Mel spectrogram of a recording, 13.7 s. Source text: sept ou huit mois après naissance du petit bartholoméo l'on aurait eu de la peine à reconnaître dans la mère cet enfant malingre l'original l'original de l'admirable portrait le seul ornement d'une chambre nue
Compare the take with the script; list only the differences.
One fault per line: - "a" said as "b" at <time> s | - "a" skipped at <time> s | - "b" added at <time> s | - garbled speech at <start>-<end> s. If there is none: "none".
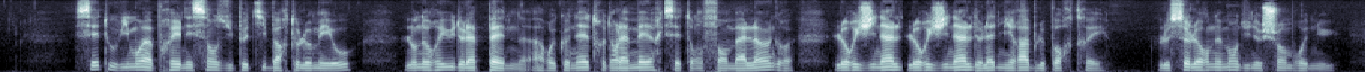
none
